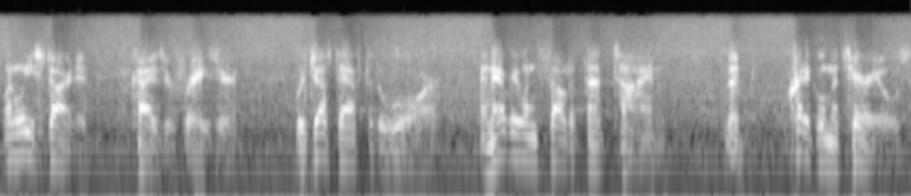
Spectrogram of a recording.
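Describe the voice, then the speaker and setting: An American man answering as an executive guest in a 1950s television interview, in earnest, measured short phrases. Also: lowish voice. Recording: distant, noisy 1950s television broadcast.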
